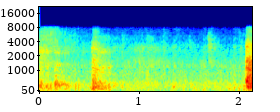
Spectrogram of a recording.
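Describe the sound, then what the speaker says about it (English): A single cough in a classroom during a math lesson: a sharp burst near the start, another around half a second, and a final loud one at the end, with quiet room noise between. "I don't know why you're staring me down with that cough."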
